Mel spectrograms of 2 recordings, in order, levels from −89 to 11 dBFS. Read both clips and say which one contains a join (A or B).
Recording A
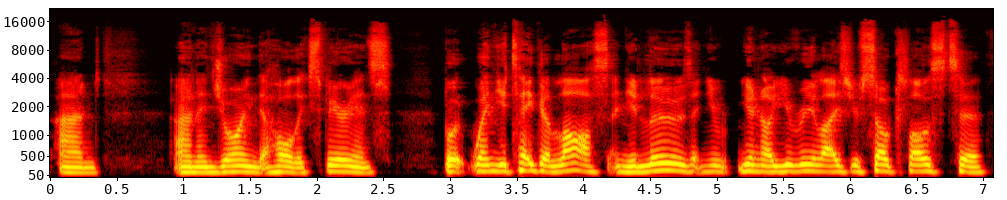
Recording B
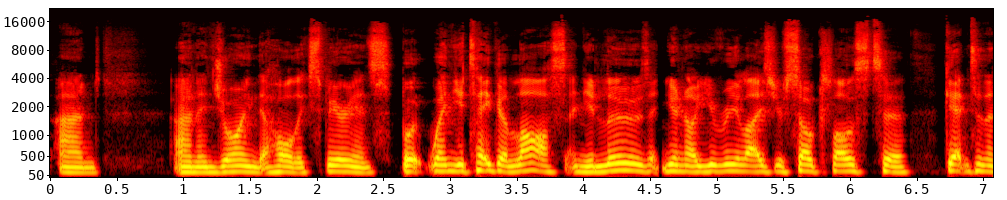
B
